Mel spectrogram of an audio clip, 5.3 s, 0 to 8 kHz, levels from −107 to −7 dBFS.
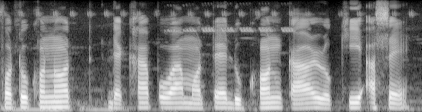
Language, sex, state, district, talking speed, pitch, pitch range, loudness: Assamese, male, Assam, Sonitpur, 100 wpm, 130 Hz, 120-130 Hz, -18 LUFS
